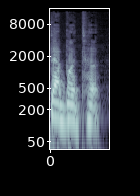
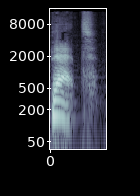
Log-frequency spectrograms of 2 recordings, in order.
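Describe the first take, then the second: First: A B sound is pronounced before the final t. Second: No B sound is pronounced before the final t. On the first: The speaker calls it wrong. "we said debit" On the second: The speaker calls it right. "It's debt. No B"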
